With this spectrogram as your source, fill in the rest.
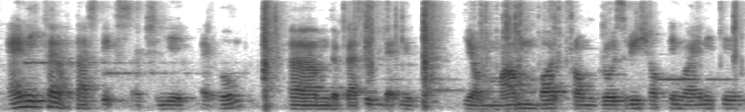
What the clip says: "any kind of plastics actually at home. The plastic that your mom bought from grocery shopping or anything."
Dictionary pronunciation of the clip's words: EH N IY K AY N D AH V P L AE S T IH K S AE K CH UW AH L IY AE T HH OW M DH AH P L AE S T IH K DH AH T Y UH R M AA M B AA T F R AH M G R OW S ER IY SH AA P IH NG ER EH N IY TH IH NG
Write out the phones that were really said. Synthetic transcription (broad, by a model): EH N IY K AY N AH F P L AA S T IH K S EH K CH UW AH L IY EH T HH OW M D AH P L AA S T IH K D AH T Y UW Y M AA M B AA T F R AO M G R OW S ER IY SH AA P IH NG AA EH N IY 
